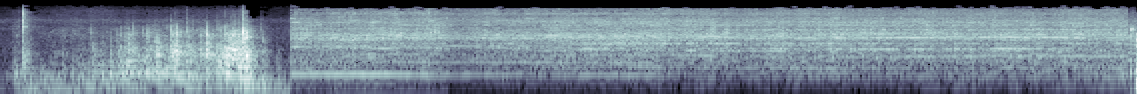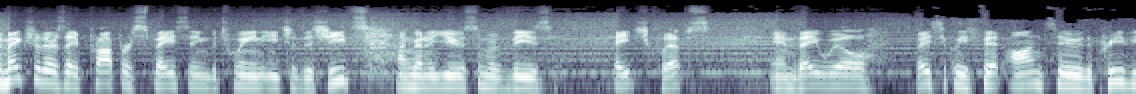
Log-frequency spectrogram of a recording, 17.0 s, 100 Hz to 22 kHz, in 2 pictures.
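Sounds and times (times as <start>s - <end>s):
circular saw cutting board: 0.0s - 17.0s
loud clatter and scraping: 0.1s - 2.2s.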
